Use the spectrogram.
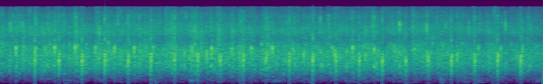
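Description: Steady, sustained applause from an audience, many hands clapping in a dense, continuous patter at an even loudness throughout, with no voices standing out.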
